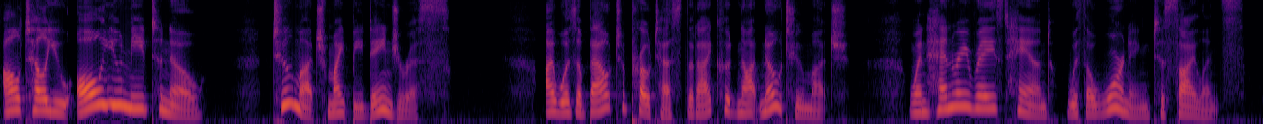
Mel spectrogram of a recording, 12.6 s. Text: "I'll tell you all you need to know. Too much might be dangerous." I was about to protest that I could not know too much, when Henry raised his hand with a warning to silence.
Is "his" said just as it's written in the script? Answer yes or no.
no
